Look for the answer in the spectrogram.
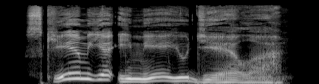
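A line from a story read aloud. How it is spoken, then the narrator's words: Sighing. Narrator (Russian): Вздохнула Мария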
